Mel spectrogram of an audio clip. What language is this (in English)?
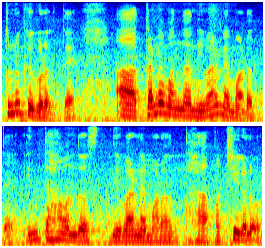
Kannada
